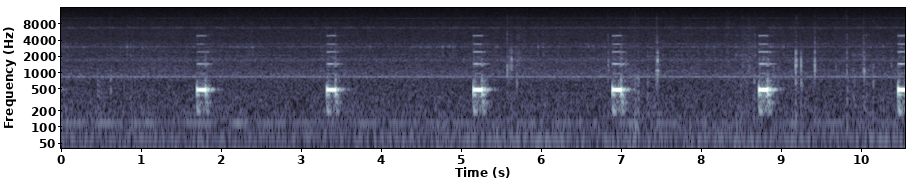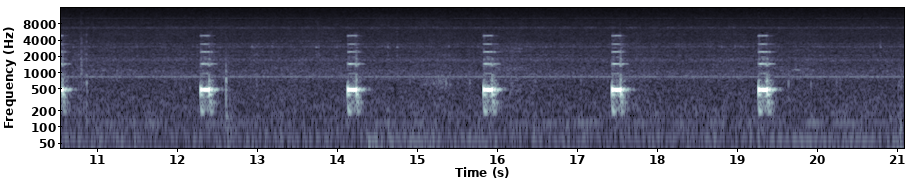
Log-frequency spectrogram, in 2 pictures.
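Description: Heart-monitor beep sounding at a steady pace, a short electronic beep about every second and three-quarters, eleven in all. The steady pace marks a regular heartbeat. A faint steady hum runs underneath.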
